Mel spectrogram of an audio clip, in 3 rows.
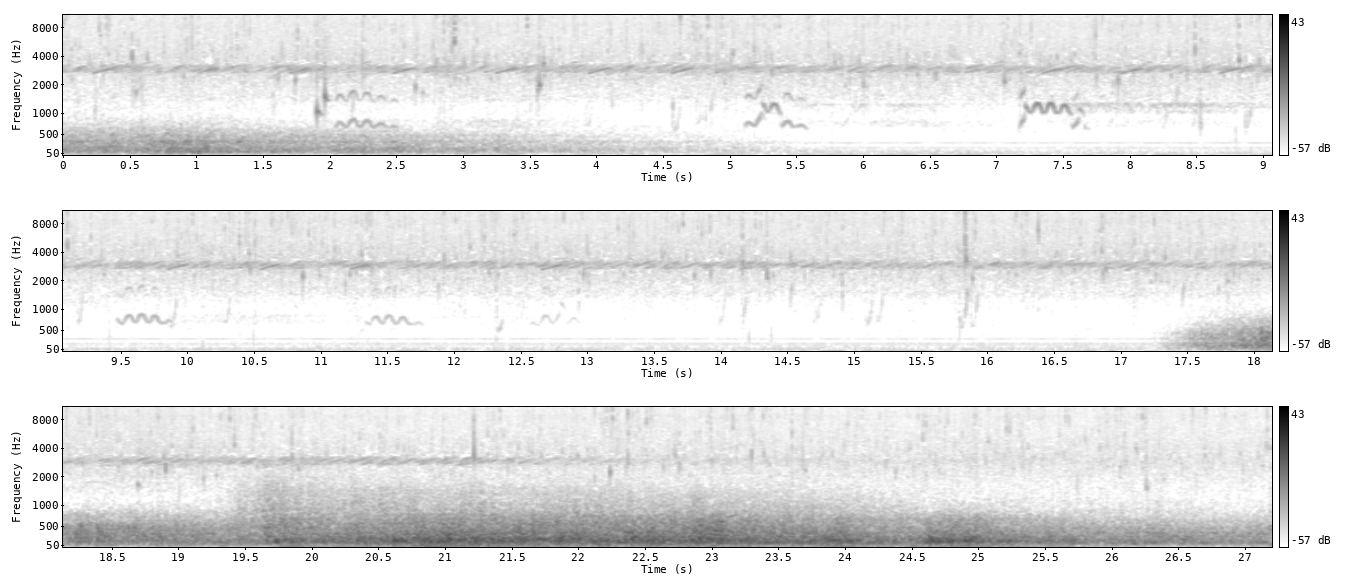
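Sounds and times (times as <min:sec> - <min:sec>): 
thunderstorm: 0:00.0 - 0:04.1, 0:17.4 - 0:27.1.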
